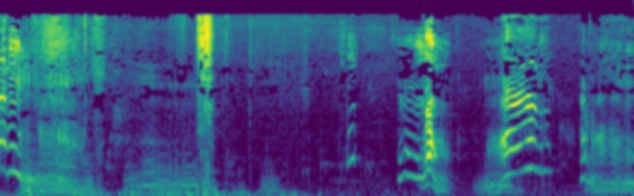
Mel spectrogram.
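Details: Pair of puppies at play: low growling rumbles open the scene, then brief quiet, followed by high, wavering yelps and whiny squeals that rise and fall in short bursts near the end.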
